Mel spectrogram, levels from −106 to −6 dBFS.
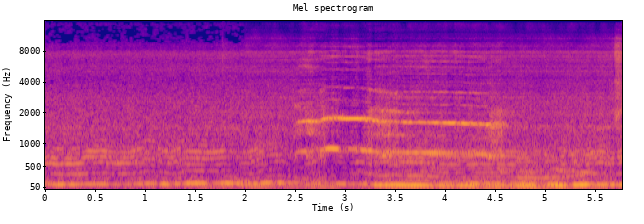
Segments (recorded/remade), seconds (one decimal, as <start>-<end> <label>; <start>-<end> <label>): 0.0-2.0 recorded; 2.0-5.8 remade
